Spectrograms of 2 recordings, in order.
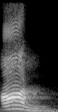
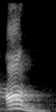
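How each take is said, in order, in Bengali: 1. R শব্দটি নীরব থাকে। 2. R শব্দটি নীরব থাকে।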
